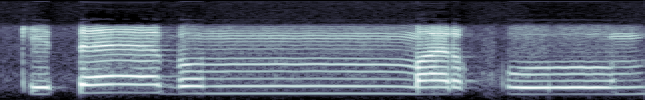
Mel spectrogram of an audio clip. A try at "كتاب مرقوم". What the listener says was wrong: مرقوم. I want that ra to be more full mouth.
